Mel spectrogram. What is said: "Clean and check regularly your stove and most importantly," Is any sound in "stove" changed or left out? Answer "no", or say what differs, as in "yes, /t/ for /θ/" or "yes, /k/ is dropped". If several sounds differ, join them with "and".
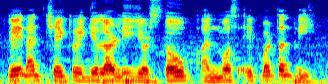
yes, /b/ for /v/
